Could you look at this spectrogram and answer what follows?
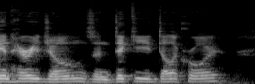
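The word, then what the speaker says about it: Delacroix: Harry Jones and Dicky delacroy the villagers pronounced his name delacroy eventually made a great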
